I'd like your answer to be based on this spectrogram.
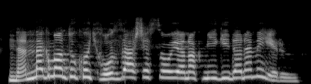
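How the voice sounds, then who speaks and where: A woman's voice: medium pitch, muffled recording, close to an everyday voice. A woman reading an audiobook, voicing a brash male agent with a blunt, snappy manner.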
